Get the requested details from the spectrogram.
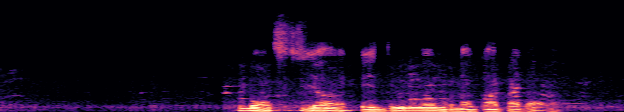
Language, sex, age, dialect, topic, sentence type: Chhattisgarhi, male, 25-30, Western/Budati/Khatahi, agriculture, question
